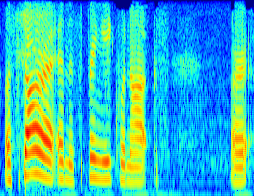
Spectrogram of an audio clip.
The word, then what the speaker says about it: Ostara: Is it Ostara or Easter? – No, Ostara. – It is Ostara.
